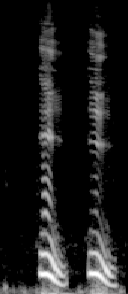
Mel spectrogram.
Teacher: जब आप ई का उच्चारण करते हैं तो ये हमारी जिह्वा जो होती है ई, तो आप देखेंगे स्पर्श करती है तालु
